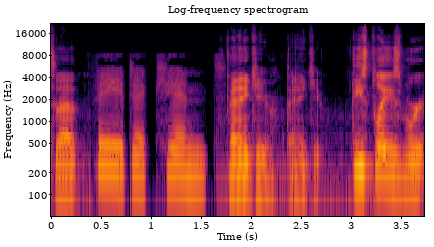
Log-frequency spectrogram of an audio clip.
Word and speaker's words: Wedekind: How do I pronounce that? Wedekind.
